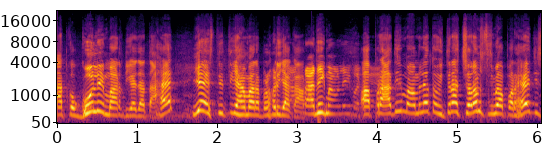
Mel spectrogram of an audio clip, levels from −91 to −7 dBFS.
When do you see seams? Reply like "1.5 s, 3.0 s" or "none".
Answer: none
